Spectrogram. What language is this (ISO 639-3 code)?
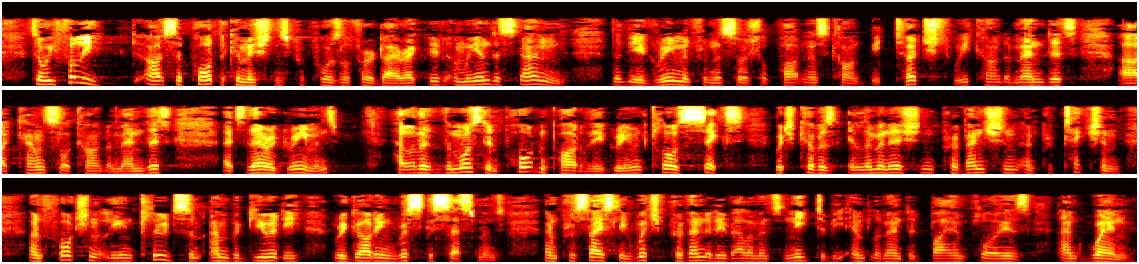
eng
